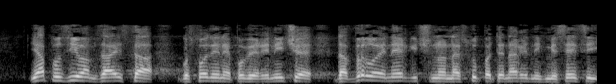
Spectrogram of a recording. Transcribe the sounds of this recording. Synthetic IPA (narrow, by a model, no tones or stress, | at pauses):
jaːpo̞ziːʋamzajist̪aɡospo̞d̪ine̞po̞ʋje̞ɾe̞niːt͡ʃe̞d̪aʋr̩lˠo̞e̞ne̞ɾɡit͡ʃno̞nast̪uːpat̪e̞naːɾe̞d̪nixmje̞seːt̪si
